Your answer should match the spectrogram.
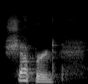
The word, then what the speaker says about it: shepherd: So the PH here, the P comes from the end of one word and the H comes from the beginning of the next word. And that's why we say shepherd instead of shepherd.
